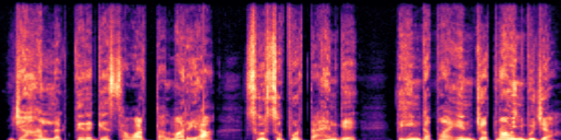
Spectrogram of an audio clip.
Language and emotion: Santali, happy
